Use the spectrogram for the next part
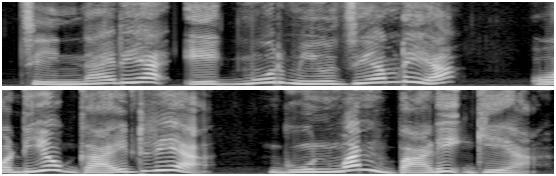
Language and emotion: Santali, disgusted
